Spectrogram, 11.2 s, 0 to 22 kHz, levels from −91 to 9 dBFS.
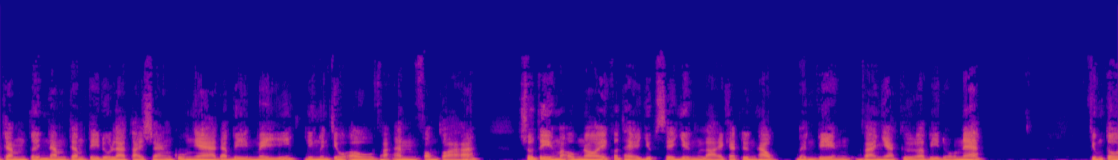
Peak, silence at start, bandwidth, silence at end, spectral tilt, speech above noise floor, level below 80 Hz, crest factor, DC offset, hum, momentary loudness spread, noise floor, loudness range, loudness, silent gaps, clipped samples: -10 dBFS; 0 s; 11 kHz; 0 s; -7 dB/octave; 43 dB; -60 dBFS; 16 dB; under 0.1%; none; 5 LU; -69 dBFS; 2 LU; -27 LUFS; none; under 0.1%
